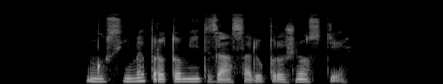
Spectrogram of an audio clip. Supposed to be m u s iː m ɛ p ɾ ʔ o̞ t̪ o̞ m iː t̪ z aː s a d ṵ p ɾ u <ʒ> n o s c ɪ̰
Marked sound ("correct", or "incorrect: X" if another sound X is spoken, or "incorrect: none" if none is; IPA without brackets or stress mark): correct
